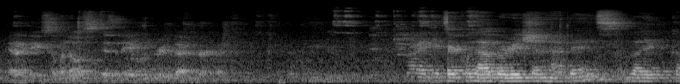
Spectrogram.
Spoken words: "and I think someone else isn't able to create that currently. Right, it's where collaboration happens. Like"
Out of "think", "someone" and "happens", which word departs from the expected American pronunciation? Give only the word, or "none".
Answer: happens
